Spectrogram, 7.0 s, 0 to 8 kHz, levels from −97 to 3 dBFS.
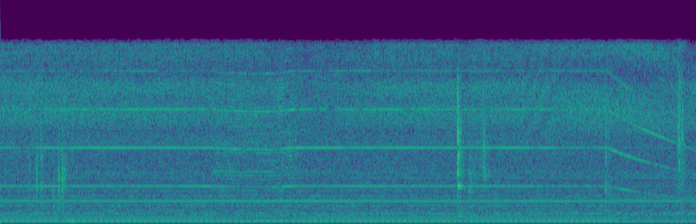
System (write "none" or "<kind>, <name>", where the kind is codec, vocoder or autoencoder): none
